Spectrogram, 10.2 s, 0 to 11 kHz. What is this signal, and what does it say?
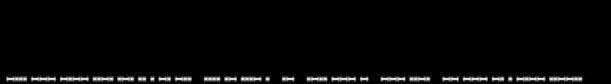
Morse code, heard as a keyed tone, about 36 wpm, 700 Hz. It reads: BOYFRIEND HAVE A LOT OF MONEY?
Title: Sentences from Top 1000 Words - Review Part 5 - 35wpm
